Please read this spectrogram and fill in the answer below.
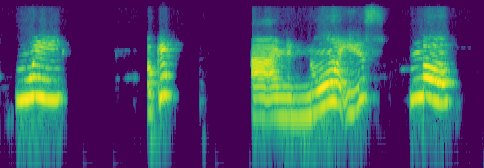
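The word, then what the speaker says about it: oui: after me all right the spelling is o-u-i pronunciation is we okay and no is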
